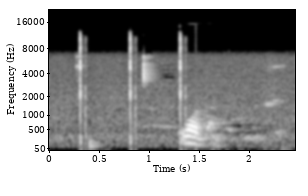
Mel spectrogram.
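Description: Three sharp computer mouse clicks, about half a second apart.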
